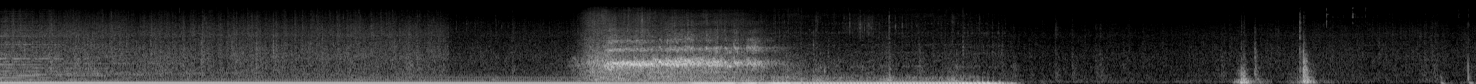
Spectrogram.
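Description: Car engine running with a steady low drone, and tyres squealing briefly about six seconds in. The sound cuts off abruptly near ten seconds, followed by a few soft thuds.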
